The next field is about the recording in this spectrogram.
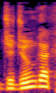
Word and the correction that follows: Tujunga: California? – Tujunga, California.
